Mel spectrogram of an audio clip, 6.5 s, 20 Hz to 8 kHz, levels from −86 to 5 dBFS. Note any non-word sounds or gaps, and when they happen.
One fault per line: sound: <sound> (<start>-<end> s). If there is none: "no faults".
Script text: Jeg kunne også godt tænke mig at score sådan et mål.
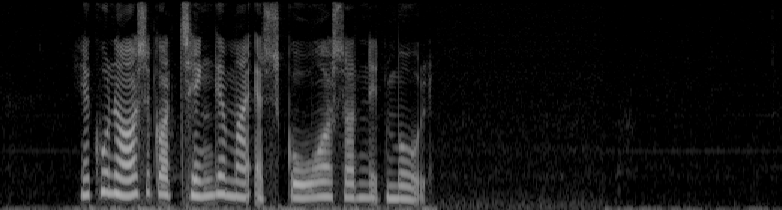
no faults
